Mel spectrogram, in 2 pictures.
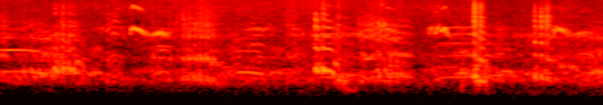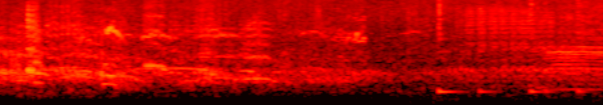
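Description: A flock of common cranes calling, many overlapping calls at once. Near the end, music with a soft repeating note comes in.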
